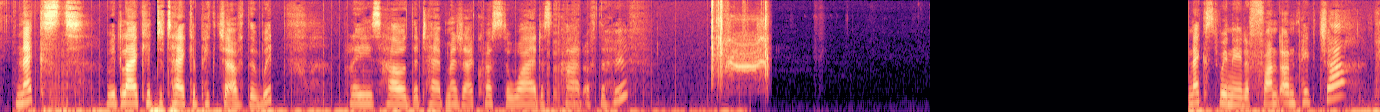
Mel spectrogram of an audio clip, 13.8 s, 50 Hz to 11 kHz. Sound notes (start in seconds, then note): 7.0 camera shutter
